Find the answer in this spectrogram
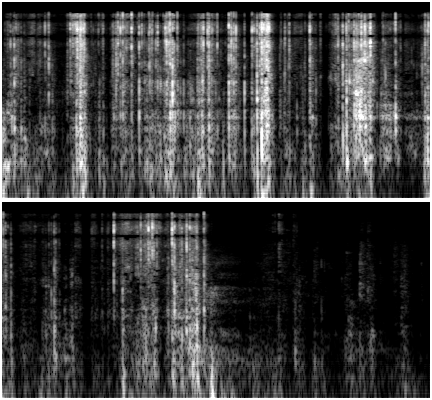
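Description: Foil wrapper of a Contenders football trading-card pack being torn open and crinkled by hand, in a series of sharp rips and rustles. It stops about six seconds in, once the pack is open.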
